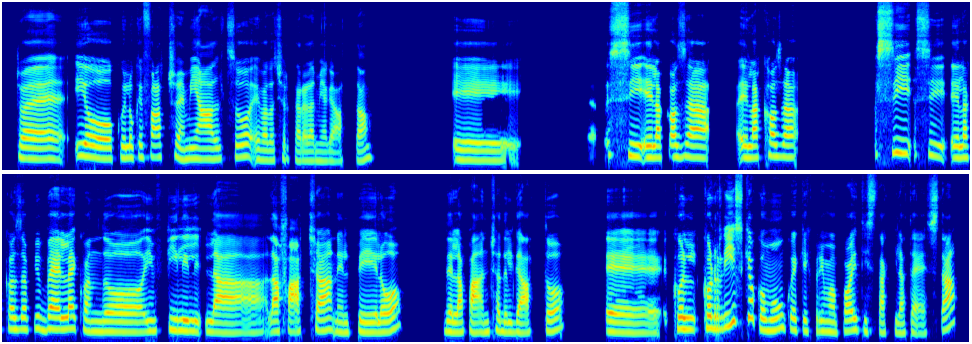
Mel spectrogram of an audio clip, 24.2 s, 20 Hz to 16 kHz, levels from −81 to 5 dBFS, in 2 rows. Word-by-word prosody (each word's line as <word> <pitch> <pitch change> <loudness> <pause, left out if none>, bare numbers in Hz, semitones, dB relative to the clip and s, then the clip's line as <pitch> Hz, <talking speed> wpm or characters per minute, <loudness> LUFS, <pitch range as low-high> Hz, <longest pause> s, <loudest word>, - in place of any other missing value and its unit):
cioè 195 -2 +2
io 215 -5 +3
quello 210 +1 -4
che 225 +2 -9
faccio 225 0 -2
è: 205 - -1
mi 200 +2 -4
alzo 200 +5 0
e 185 - -5
vado 170 -1 -4
a - - -9
cercare 180 -3 -8
la 165 0 -4
mia 160 -1 -10
gatta. 165 +4 -6 1.0
E 175 - -4 0.8
uhm, - - -17 0.2
sì, 245 -4 0
e 215 0 +5
la 215 0 +5
cosa 220 -1 +4 0.4
e 205 +2 +2
la 215 0 +3
cosa 230 -2 +1 0.9
Sì, 300 -2 +1
sì, 245 -6 -6
e 215 - -3
la 220 0 0
cosa 220 -1 -2
più 235 +1 -7
bella 225 +1 +6
è 235 - +1
quando 180 -3 0
infili 195 +1 -1
li 185 -2 -2
la 165 - +2
la 185 - +6
faccia 200 +2 +3
nel 170 -3 -7
pelo 175 - 0 0.4
della 175 -2 +1
pancia 175 +3 +1
del 175 -1 -4
gatto, 190 +6 -1 0.5
ehm, 165 -3 +1
col 220 -2 +2
col 245 +1 +4
rischio 340 - +2
comunque 210 - -2
che 195 -2 -7
prima 185 -2 -4
o - - -4
poi 195 +3 +1
ti 195 - -10
stacchi 175 -1 -6
la 160 -1 -5
testa, 180 - 0
195 Hz, 140 wpm, -24 LUFS, 175-220 Hz, 1.0 s, bella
